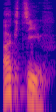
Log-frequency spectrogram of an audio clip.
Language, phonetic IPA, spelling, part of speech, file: Russian, [ɐkˈtʲif], актив, noun, Ru-актив.ogg
- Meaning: 1. group of activists, active members or leading players 2. asset 3. successes, achievements 4. top; dominant partner in a sexual relationship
